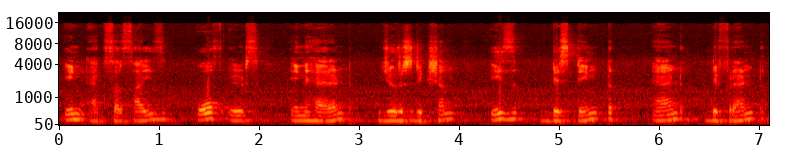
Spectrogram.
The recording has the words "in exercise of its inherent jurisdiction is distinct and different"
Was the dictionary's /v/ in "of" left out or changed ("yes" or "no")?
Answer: yes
